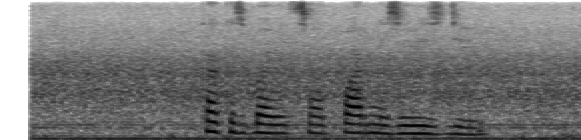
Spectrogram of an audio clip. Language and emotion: Russian, neutral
